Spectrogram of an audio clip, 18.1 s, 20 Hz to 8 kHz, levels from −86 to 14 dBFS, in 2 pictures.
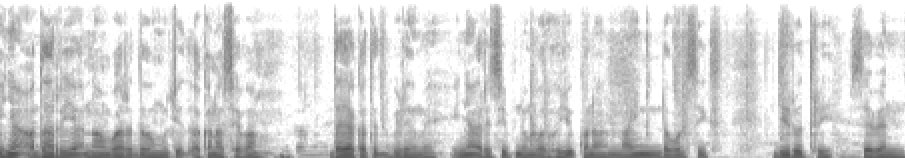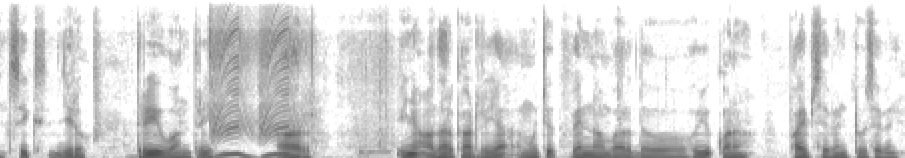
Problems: background sounds at intervals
